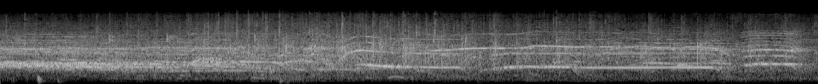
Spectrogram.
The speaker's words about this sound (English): So thank you. Give thank Greggy you. A round you guys. Of applause.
